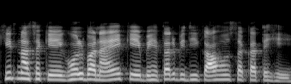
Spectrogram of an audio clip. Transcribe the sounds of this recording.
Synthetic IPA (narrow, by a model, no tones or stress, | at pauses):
kiʈnasəkeɡʱolbənaekebeɦt̪əɾbid̪ʱikaɦosəkət̪eɦɛ̃ː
